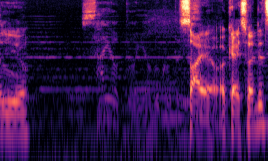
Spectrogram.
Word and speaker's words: Sayo: I'll follow it too, and from now on, I'll call you Sayo. Okay, so I did say it right. I heard him just say it. Sayo. Not Sayo, Sayo.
